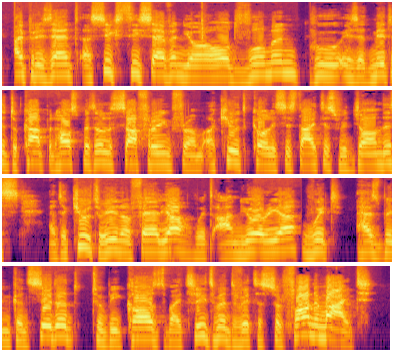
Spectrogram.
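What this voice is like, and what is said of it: Put-on heavy German/Austrian accent. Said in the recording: “a German accent, a heavy German ... So we're going into the German accent. Although this is kind of Austrian.”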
